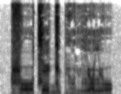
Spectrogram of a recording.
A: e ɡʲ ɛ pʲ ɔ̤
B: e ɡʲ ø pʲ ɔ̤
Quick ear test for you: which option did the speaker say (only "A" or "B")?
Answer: B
